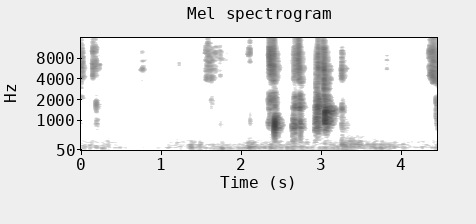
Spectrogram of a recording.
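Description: Tarot cards being shuffled during a reading, a series of quiet crisp riffling snaps and slaps in short bursts, close up with no talking.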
